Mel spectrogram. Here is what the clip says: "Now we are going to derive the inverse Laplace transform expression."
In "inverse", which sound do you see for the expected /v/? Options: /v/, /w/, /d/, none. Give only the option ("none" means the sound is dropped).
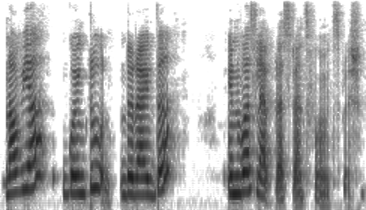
/v/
